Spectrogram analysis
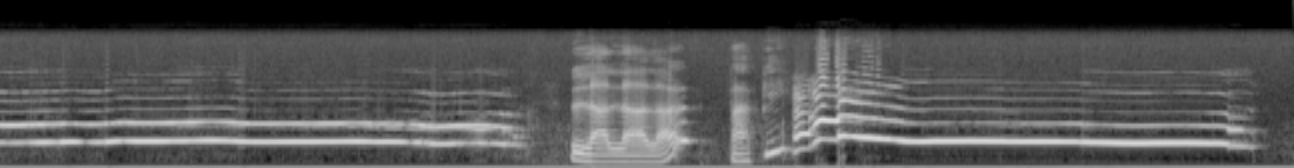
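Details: Siberian Husky, two years old, howling as it talks with its owner: a long level howl, then a brief rough, wavering burst and a rising yelp that settles into another sustained, even howl.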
